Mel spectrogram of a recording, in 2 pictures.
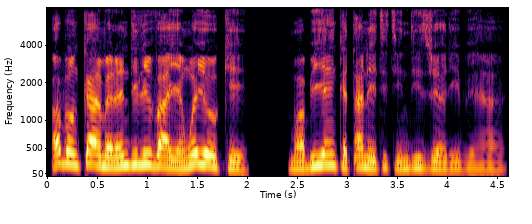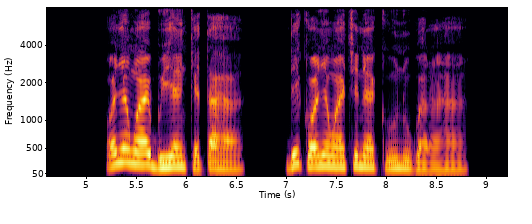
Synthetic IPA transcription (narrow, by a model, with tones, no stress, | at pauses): ɔ˦bʊ˨ŋ̩˨ka˦a˨me˨ɾe˨n̩˦dɪ˦li˦va˨je˨ŋʷe˦jo˦ke˨ | mɔ˨bi˦ɦe˦ŋ̩˦ke˨ta˦ne˨ti˦ti˨n̩˦di˦i˦zre˨e˨li˦bḛ˨ɦa˦ | o˦ɲe˦ŋʷa˨ɪ˦bʊ˨i˦ɦe˦ŋ̩˦ke˨ta˦ɦa˦ | dɪ˦ko˦ɲe˦ŋʷa˨ɪ˦t͡ʃi˦ne˦ku˦nu˨ɡʷa˨ɾa̰˨ɦa˦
